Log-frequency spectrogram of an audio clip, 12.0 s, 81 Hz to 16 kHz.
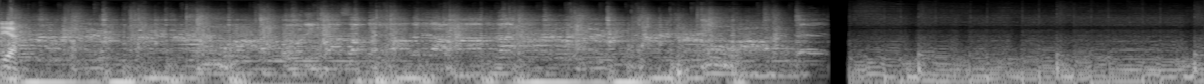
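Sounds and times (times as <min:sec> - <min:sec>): music with steady beat and bass: 0:00.0 - 0:12.0.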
